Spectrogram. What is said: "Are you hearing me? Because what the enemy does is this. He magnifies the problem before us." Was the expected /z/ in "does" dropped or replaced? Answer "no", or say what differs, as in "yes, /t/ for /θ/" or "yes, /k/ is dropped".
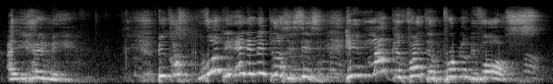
yes, /s/ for /z/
